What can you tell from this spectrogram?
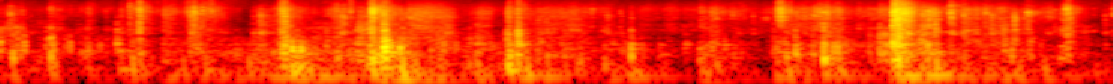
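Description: A cardboard package being handled and opened: irregular crinkling, rustling and clicking, with a few louder crackles about two and four and a half seconds in.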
